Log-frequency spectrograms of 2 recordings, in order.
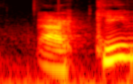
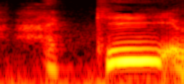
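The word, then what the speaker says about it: Aki (秋): It's Aki. Very good. Aki.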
